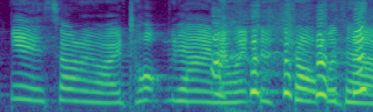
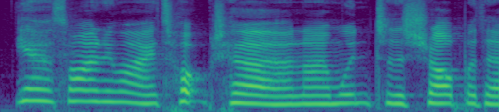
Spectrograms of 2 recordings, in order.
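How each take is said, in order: First: Rushed, louder, higher mock British; parroted British accent. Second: Overheard British chatter, lightly imitated; casual put-on British accent; mock British accent. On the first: Parroting passers-by to mom, fast mock British accent. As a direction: rattle it off in exaggerated British. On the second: Voicing British passers-by, mock British accent. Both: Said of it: "repeating British shit I heard".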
